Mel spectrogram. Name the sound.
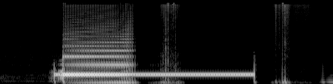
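telephone call ringing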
